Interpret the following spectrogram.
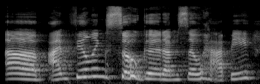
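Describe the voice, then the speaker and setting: A vlogger in her thirties chats candidly to a camera held at arm's length as she moves through her kitchen and living room, laughing often. Her high, bright, forward voice is a little raspy from a cold, with lively intonation and a slightly slow pace. The room adds a noticeable echo.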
